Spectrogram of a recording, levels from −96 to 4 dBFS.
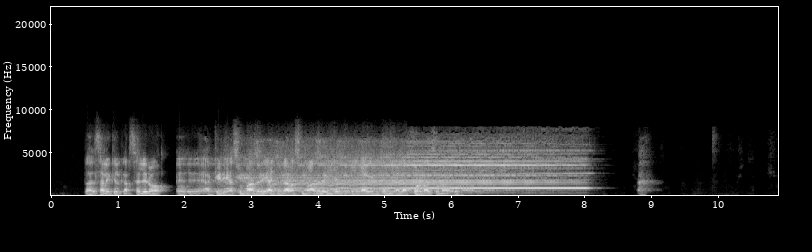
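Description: From 1.89 s to 8.44 s a feedback howl takes over the speech. A loudspeaker's output re-enters a nearby microphone and gains level on every trip. It settles near 1 kHz, pulses roughly every 300 ms, and peaks about 3 dB above the speech.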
